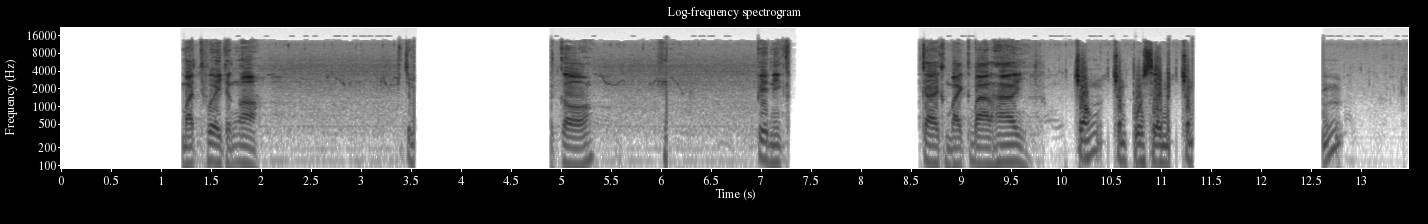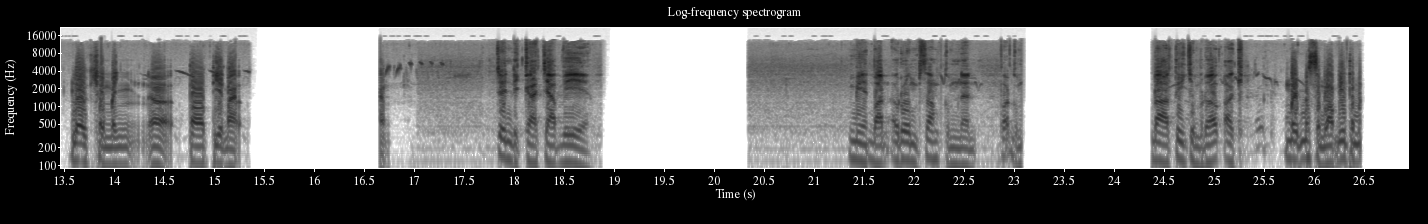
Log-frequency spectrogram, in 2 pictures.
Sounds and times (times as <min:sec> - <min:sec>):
Speech: 0:01.2 - 0:02.1, 0:04.9 - 0:05.4, 0:07.0 - 0:07.3, 0:08.6 - 0:11.4, 0:12.6 - 0:12.9, 0:13.6 - 0:15.4, 0:17.8 - 0:18.9, 0:21.4 - 0:23.1, 0:24.4 - 0:26.5.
